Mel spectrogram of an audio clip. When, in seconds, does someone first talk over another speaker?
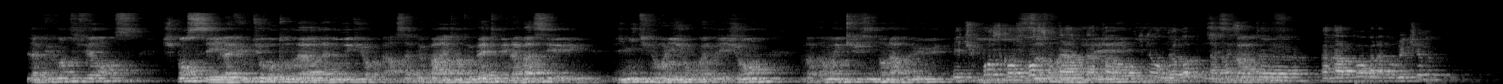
9.5 s

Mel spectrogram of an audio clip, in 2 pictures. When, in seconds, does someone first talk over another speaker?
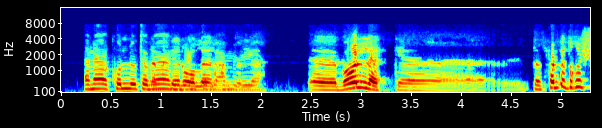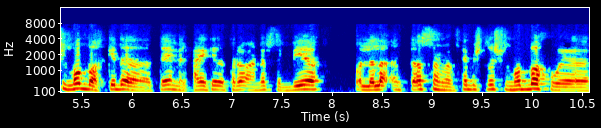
0.8 s

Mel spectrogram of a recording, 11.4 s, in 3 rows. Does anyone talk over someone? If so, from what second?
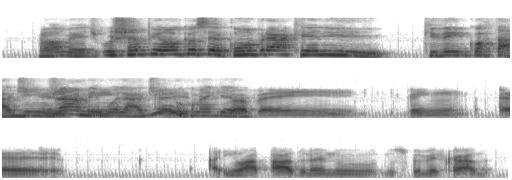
4.0 s

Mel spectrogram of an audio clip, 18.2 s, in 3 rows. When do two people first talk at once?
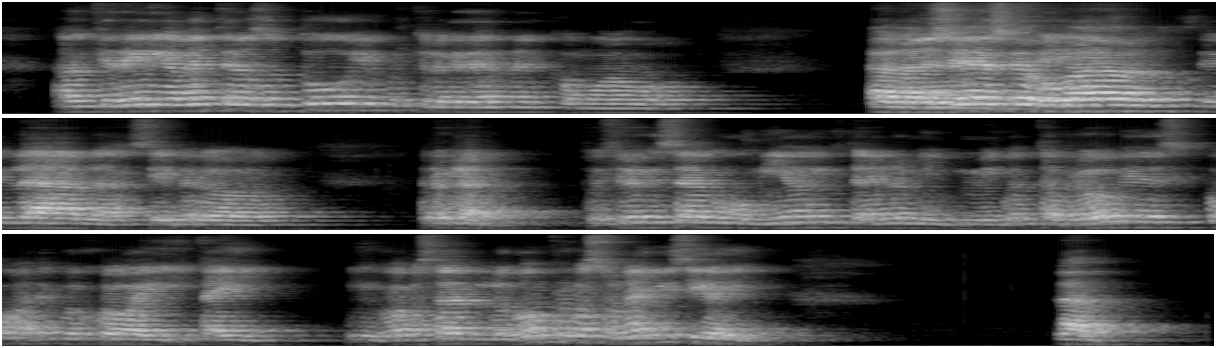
4.4 s

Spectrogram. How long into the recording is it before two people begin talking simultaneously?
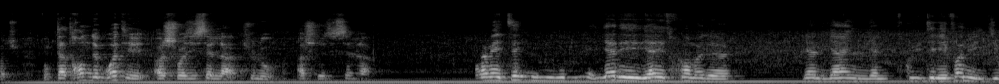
none

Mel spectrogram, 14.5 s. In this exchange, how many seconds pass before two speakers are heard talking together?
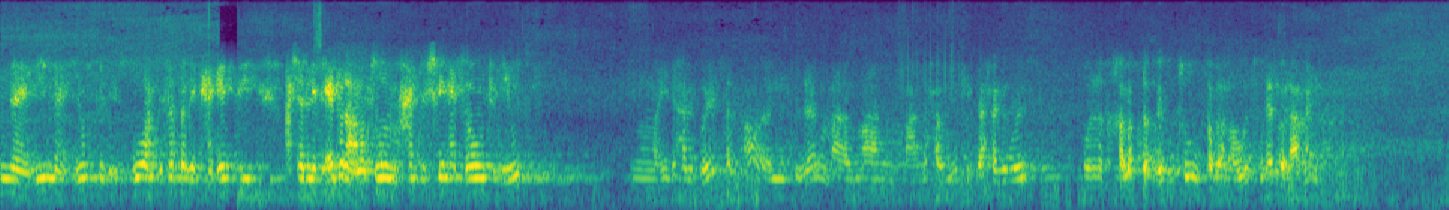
none

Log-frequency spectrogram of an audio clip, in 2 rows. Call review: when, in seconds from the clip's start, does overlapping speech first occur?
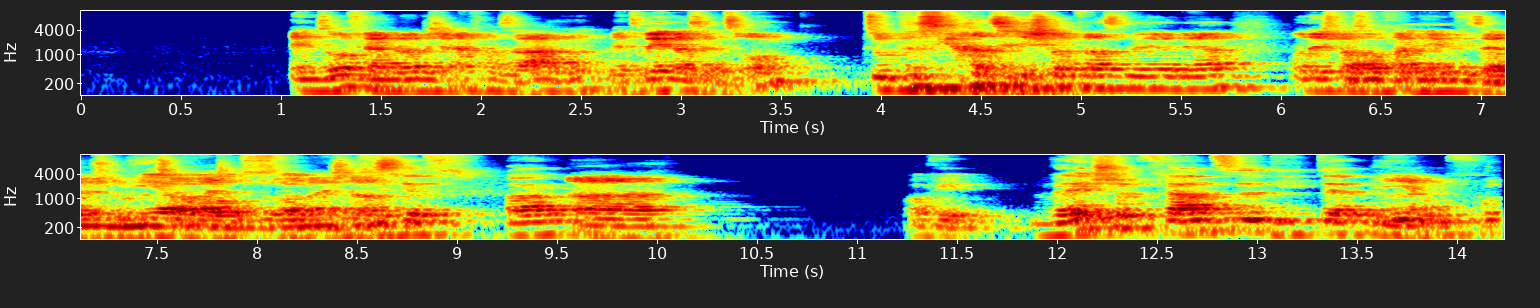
6.3 s

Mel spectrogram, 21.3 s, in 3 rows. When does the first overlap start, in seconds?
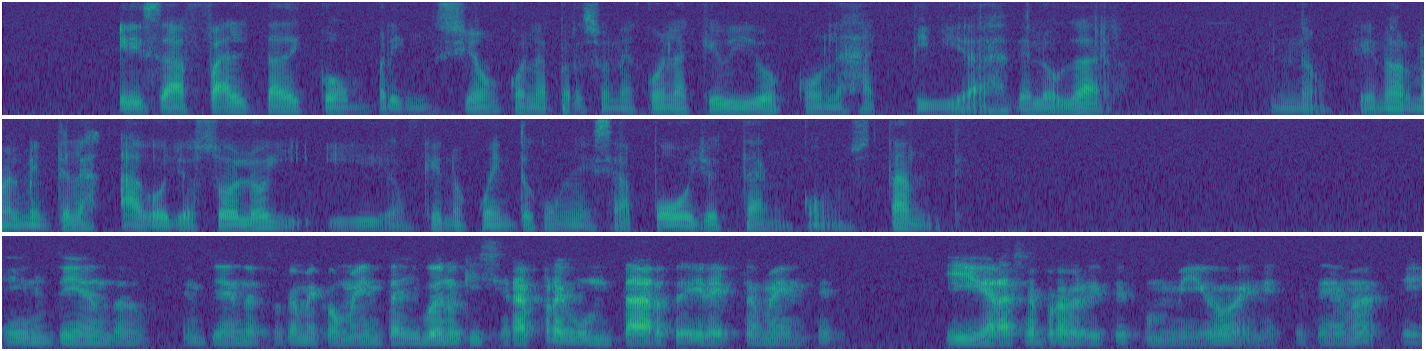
none

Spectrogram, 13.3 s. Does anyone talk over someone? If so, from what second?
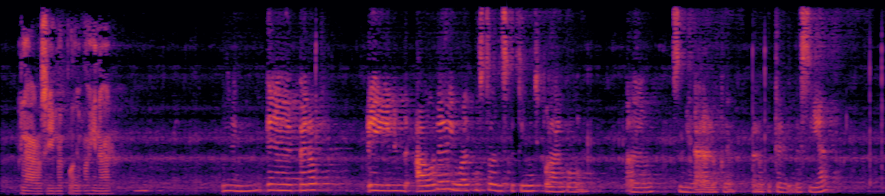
none

